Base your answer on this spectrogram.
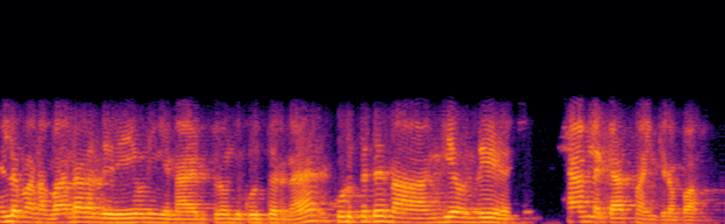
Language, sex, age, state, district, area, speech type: Tamil, male, 18-30, Tamil Nadu, Perambalur, rural, conversation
